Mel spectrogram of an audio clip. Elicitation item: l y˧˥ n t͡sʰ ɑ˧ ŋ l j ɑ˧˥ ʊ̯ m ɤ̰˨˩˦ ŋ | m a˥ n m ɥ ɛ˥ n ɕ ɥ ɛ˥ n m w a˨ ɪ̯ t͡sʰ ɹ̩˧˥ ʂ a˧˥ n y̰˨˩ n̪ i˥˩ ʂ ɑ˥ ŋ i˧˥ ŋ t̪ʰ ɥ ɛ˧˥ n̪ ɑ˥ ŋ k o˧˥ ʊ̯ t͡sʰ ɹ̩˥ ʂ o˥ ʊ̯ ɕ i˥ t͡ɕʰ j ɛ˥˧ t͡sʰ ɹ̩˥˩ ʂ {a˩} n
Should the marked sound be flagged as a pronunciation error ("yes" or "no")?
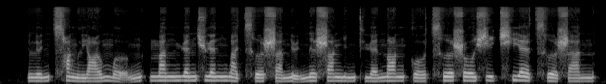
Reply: yes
